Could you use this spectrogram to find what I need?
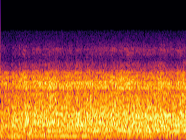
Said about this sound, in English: Lingayen airstrip, where General Douglas MacArthur's troops stormed ashore in Luzon, a squadron of U.S. fighting planes returns for mission over Manila. Stand back over there. Watch those fighters taxiing in.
